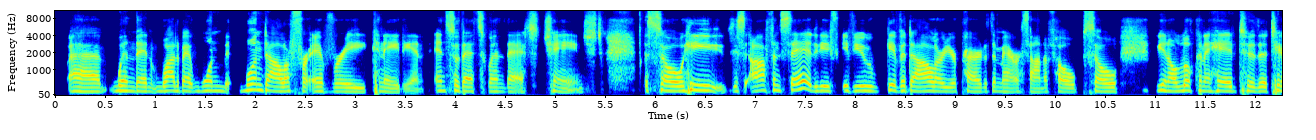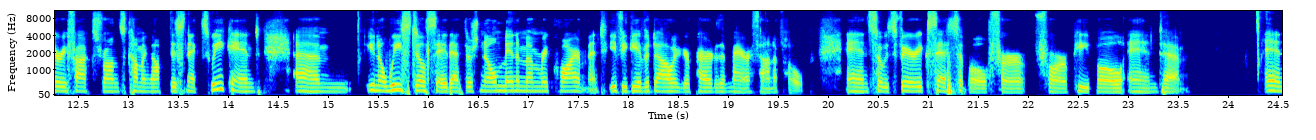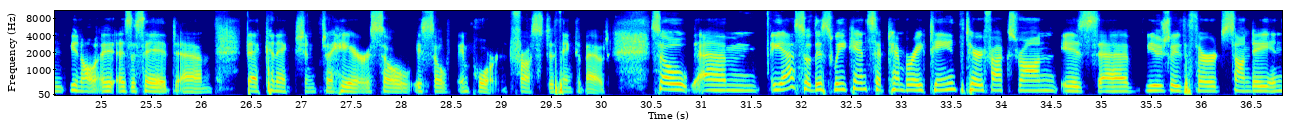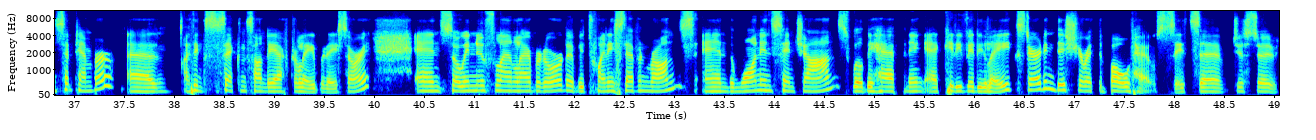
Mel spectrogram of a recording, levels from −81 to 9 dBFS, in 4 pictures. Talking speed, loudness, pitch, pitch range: 205 wpm, -23 LUFS, 175 Hz, 160-195 Hz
